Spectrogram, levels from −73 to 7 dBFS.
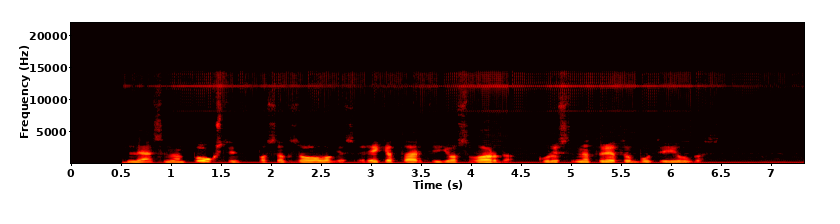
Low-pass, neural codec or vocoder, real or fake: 14.4 kHz; none; real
